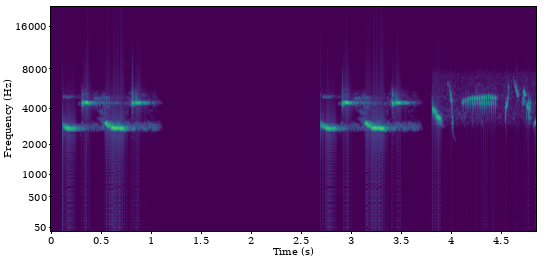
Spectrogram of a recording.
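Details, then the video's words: Red-whiskered bulbul singing: a short phrase of clear whistled notes with a sliding tone is given twice, about two seconds apart, then runs into quicker, higher chattering notes. No other sounds are heard. "Red Whiskered Bulbul Bird I बुलबुल पक्षी I Most beautiful voice of Bulbul bird"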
